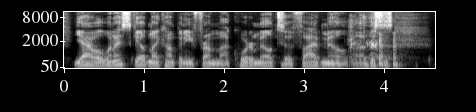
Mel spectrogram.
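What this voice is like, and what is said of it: Put-on affected voice. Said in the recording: “I don't know why I put on that voice”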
